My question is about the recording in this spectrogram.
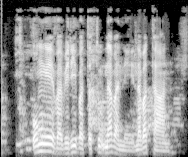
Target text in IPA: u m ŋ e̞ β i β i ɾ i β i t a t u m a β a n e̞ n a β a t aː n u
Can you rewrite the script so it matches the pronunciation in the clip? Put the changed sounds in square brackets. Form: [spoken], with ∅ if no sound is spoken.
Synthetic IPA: u m ŋ e̞ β [a] β i ɾ i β [a] t a t u [n] a β a n e̞ n a β a t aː n u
